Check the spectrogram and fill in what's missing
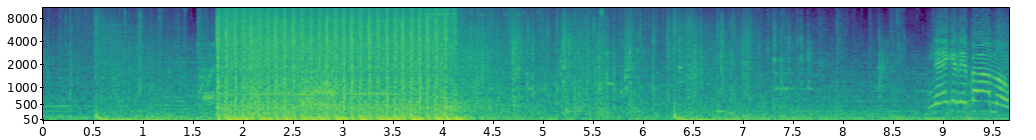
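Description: In XCOM 2, a loud, rapid burst of automatic gunfire rattles for about two seconds while a soldier fires at a propane tank, with speech and game sounds before and after.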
